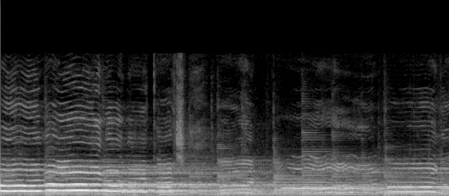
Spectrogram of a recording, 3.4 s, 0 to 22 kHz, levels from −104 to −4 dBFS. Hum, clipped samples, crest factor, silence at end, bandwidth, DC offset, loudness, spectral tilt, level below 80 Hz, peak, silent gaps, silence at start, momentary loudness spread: none; under 0.1%; 16 dB; 0 s; 11 kHz; under 0.1%; -20 LUFS; -4.5 dB/octave; -64 dBFS; -4 dBFS; none; 0 s; 16 LU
